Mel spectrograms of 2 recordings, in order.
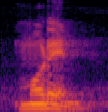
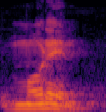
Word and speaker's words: Morhain: de historietas Jorge Claudio Moraín. Así que le pedí, como en todas las entrevistas, que se presentara con sus palabras, sus propias palabras, y me dice: soy Jorge Claudio Morén, o sea, pronúnciese Morén.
